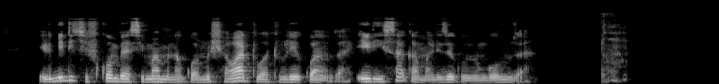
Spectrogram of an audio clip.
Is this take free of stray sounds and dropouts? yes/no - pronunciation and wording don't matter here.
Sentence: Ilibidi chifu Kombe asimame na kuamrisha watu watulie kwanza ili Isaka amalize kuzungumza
no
